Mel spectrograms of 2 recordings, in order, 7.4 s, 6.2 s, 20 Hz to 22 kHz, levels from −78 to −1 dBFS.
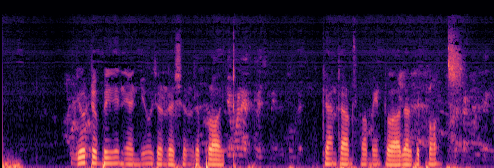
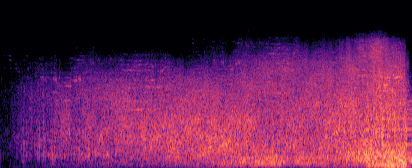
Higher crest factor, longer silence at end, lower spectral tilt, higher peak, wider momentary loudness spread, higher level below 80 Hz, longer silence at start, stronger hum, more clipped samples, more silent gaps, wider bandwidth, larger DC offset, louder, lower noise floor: about the same, 18 dB vs 18 dB; about the same, 0.05 s vs 0 s; about the same, -5.5 dB/octave vs -4.5 dB/octave; about the same, -4 dBFS vs -2 dBFS; second, 14 LU vs 18 LU; first, -30 dBFS vs -36 dBFS; second, 0 s vs 0.35 s; neither; neither; neither; first, 16 kHz vs 10.5 kHz; neither; about the same, -21 LUFS vs -19 LUFS; first, -49 dBFS vs -45 dBFS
